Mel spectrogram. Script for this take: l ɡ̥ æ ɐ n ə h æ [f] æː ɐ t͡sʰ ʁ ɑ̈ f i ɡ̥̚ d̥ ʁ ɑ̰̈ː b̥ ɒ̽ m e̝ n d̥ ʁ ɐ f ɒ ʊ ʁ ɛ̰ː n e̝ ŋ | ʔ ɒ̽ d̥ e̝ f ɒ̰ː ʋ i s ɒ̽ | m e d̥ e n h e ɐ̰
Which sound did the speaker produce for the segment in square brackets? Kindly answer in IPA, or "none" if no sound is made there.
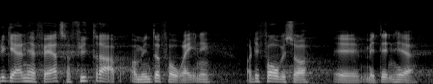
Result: f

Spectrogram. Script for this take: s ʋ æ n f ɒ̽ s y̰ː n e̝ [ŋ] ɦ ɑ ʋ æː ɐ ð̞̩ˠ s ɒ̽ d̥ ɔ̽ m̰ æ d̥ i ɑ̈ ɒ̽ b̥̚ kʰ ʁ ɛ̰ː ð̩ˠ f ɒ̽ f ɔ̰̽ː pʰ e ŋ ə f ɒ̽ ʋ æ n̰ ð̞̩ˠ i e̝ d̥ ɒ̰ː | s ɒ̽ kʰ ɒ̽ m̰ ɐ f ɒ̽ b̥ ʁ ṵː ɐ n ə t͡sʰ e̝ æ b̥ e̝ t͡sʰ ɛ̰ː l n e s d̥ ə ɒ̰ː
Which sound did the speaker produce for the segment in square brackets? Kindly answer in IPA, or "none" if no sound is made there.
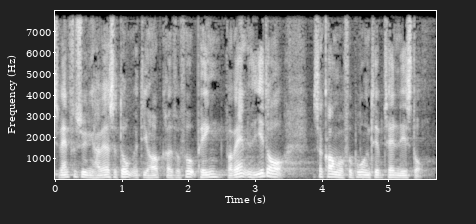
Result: ŋ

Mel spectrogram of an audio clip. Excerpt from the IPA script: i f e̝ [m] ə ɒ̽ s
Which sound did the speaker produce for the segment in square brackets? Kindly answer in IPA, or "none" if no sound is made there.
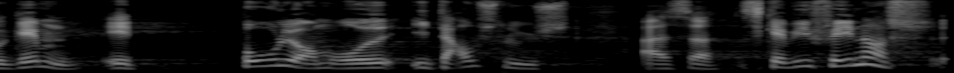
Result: n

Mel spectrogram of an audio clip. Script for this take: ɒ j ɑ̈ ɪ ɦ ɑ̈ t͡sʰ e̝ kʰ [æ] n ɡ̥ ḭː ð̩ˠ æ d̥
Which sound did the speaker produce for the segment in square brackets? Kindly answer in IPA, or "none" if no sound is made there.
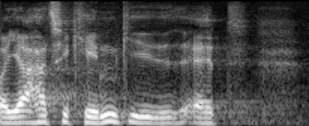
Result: e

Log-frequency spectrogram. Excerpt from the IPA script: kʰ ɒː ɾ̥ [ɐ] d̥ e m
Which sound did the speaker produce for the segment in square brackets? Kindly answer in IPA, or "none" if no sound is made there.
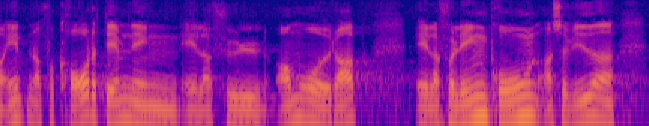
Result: ə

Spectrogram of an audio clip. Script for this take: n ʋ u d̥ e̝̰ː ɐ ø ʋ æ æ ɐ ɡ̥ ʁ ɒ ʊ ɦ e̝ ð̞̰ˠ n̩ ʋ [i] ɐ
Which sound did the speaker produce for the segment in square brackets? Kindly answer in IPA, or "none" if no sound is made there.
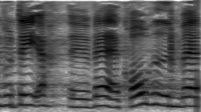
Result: æ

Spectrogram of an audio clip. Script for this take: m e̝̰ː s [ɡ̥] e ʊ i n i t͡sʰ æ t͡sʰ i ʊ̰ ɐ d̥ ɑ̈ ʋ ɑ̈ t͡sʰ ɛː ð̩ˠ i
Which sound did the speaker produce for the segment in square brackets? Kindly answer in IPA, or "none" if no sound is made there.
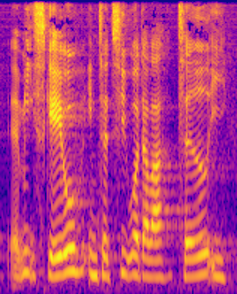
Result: ɡ̥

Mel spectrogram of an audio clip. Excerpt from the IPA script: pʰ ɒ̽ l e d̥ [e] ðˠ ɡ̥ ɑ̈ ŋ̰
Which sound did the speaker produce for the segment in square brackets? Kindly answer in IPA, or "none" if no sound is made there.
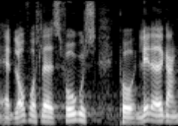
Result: æ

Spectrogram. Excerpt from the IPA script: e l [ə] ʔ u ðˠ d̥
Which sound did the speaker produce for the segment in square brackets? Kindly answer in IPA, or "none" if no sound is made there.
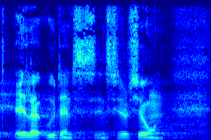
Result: ɐ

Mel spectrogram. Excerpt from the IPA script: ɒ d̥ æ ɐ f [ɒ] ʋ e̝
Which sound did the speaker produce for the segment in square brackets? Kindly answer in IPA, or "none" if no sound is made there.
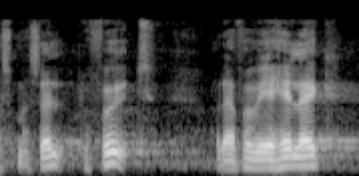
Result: ɒ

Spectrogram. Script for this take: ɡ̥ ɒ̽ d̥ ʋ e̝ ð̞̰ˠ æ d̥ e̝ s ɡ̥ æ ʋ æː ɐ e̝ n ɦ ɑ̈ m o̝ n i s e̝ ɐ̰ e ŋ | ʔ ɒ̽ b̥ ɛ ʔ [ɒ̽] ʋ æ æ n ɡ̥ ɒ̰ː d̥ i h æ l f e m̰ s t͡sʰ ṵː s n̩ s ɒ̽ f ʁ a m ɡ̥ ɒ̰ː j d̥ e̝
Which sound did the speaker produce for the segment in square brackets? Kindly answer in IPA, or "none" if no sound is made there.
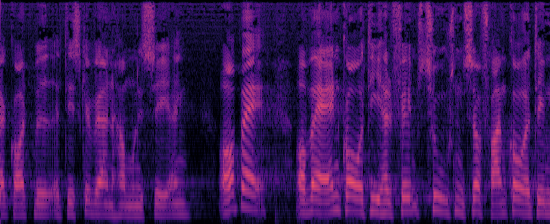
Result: ɒ̽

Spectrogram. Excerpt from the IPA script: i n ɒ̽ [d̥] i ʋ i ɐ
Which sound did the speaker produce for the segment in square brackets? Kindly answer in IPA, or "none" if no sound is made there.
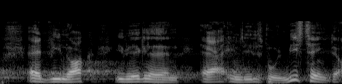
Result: ɡ̥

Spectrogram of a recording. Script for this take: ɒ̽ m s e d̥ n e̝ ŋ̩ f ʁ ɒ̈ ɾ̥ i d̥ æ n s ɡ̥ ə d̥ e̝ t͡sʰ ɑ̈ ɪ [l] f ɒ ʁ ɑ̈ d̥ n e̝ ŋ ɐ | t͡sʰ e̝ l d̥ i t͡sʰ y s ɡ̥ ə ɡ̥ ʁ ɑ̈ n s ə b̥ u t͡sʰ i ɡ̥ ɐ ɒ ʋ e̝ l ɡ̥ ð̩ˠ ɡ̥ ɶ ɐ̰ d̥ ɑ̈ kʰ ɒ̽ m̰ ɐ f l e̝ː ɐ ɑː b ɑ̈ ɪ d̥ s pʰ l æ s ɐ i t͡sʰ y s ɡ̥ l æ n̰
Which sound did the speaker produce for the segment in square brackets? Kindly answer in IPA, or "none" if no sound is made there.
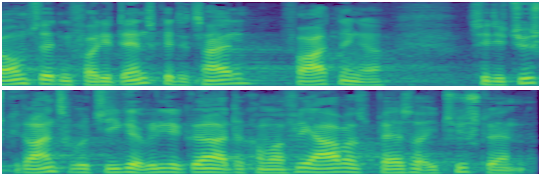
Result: l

